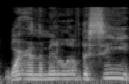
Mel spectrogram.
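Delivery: high, loud alarmed cry; cried out. A narrator's reading. James cries out to the bugs in alarm. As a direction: call out the shock. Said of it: "cried James".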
